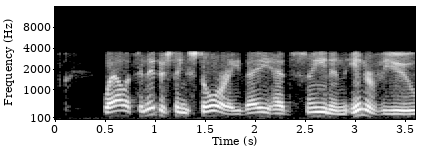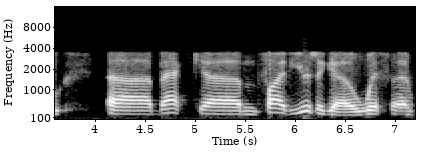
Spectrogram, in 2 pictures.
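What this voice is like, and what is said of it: Australian accent, somewhat Americanized. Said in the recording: “you're still an Aussie ... I can still hear the accent, though. You've changed a bit.”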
